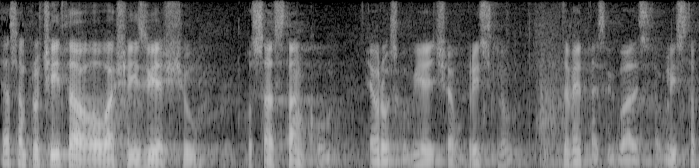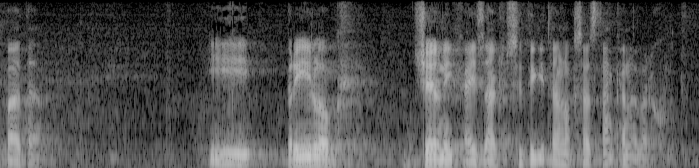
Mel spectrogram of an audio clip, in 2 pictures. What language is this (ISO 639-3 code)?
hrv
